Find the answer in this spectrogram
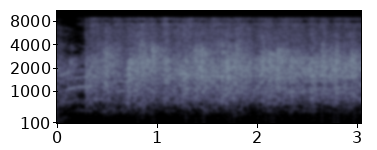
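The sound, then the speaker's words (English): Steady applause from a crowd, dense overlapping clapping that sustains evenly for a few seconds, without any voices standing out. “Are you clapping?”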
